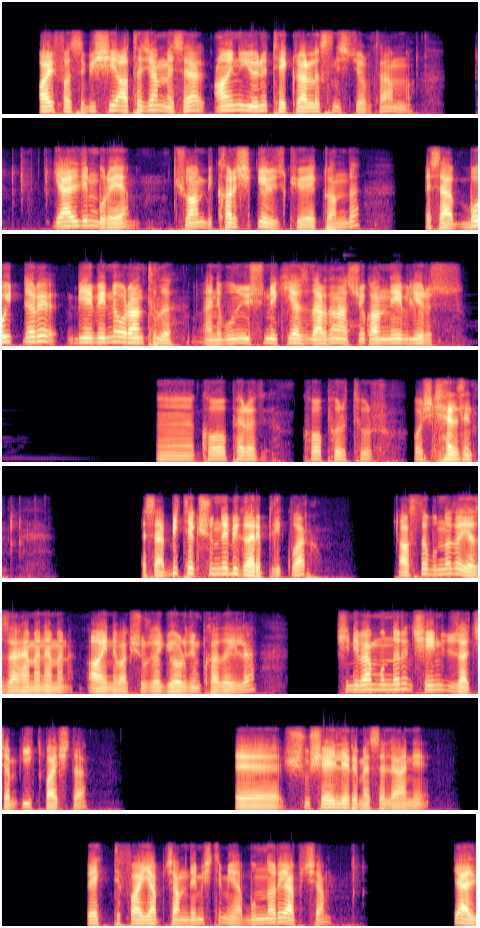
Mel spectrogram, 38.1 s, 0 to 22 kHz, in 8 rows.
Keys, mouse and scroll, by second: 3.3 click, 4.0 Tab, 4.4 Tab, 4.6 a, 4.9 Tab, 5.1 a, 5.3-5.8 scroll down 2, 5.8 a, 6.3-6.9 scroll down 2, 6.9 n, 7.2 n, 7.7-8.4 scroll down 1, 11.2 scroll up 2, 11.4-12.5 middle drag, 12.5-12.8 scroll up 2, 12.8-18.6 middle drag, 18.6 Tab, 19.0 3, 19.3 click, 19.7 Tab, 20.0 a, 22.6-25.7 scroll up 2, 26.6 n, 26.9 Tab, 27.3 scroll down 1, 27.6 a, 27.8 Tab, 28.0 a, 28.3 scroll down 1, 28.8 g, 29.9 middle click, 30.8 click, 31.1 middle click, 31.3-31.8 scroll up 2, 31.8 3, 32.0 click, 33.1 l, 33.6 n, 34.5-34.9 drag, 34.9-36.0 middle drag, 36.0 click, 36.8 l, 37.8-38.0 drag.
